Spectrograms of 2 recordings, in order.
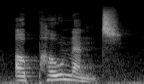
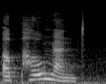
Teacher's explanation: for the word opponent stressed is on the second syllable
